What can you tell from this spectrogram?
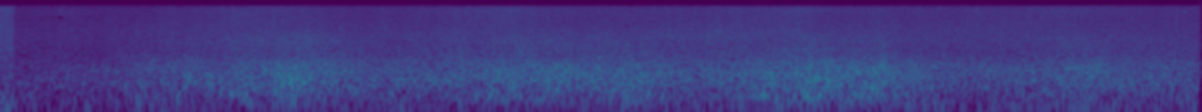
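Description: Sea surf breaking and washing onto a sandy beach, swelling louder twice, with wind.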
